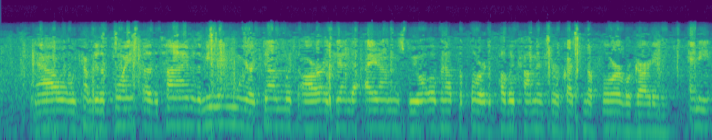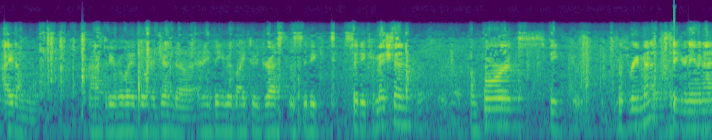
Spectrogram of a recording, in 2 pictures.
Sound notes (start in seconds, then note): none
